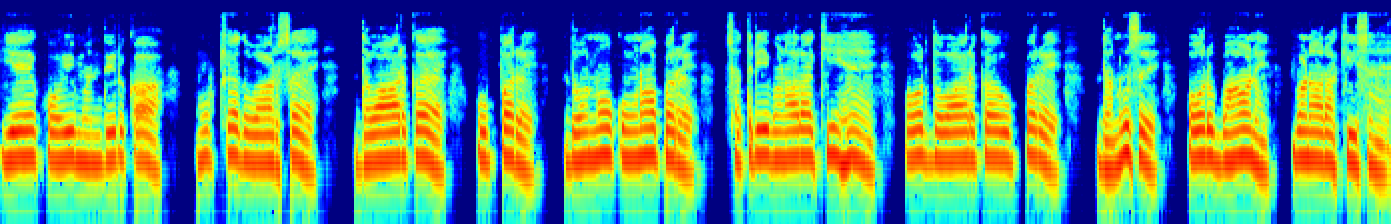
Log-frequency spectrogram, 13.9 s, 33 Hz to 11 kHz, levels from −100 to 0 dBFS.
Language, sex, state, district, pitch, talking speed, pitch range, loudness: Marwari, male, Rajasthan, Churu, 180 Hz, 115 wpm, 165-185 Hz, -20 LUFS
